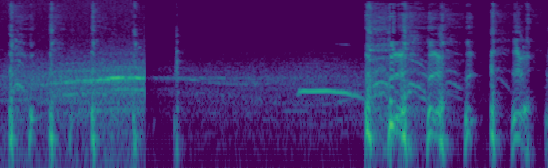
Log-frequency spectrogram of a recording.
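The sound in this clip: An elderly monk coughs in a cold night wind: two clusters of rapid, harsh coughs, faint overall, separated by a quieter stretch.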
